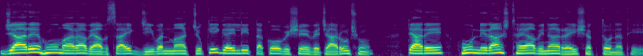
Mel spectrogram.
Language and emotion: Gujarati, sad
